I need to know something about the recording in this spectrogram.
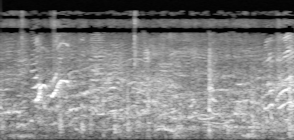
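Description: A group of young children chattering and calling out, many high voices overlapping at once.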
